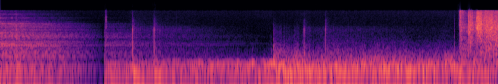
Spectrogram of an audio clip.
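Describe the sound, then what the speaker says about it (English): Dramatised explosion in the torpedo room of the Russian nuclear submarine Kursk: a sudden sharp blast near the one-second mark, then further short cracks over a heavy, rumbling low roar that swells and continues to the end. "An explosion tears through the torpedo room of the giant Russian submarine Kursk."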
